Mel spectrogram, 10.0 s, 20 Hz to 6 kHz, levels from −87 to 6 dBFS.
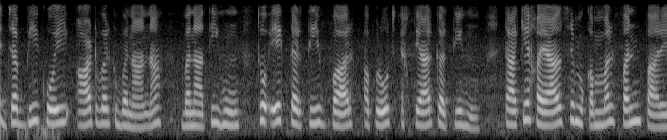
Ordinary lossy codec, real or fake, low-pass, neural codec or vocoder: none; real; 5.4 kHz; none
